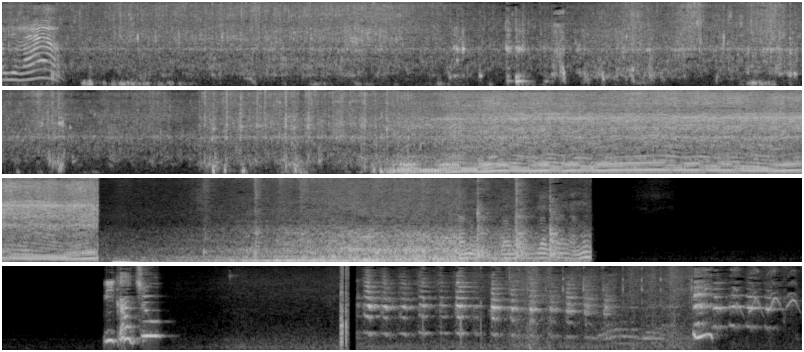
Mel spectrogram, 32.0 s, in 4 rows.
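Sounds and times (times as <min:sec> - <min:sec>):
water splashing and sloshing: 0:00.0 - 0:12.4
motorcycle engine running: 0:11.7 - 0:17.0.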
